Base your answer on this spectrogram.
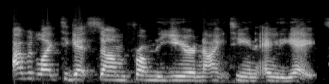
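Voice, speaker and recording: Speaking at a moderate pace, a woman has a plain, everyday voice with ordinary pitch variation. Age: 30s. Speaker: crochet livestreamer. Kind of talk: casual chat.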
